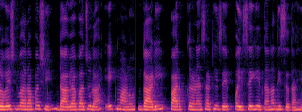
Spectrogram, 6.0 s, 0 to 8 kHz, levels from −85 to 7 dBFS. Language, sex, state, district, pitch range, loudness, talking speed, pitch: Marathi, female, Maharashtra, Pune, 205-220 Hz, -22 LUFS, 120 wpm, 215 Hz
